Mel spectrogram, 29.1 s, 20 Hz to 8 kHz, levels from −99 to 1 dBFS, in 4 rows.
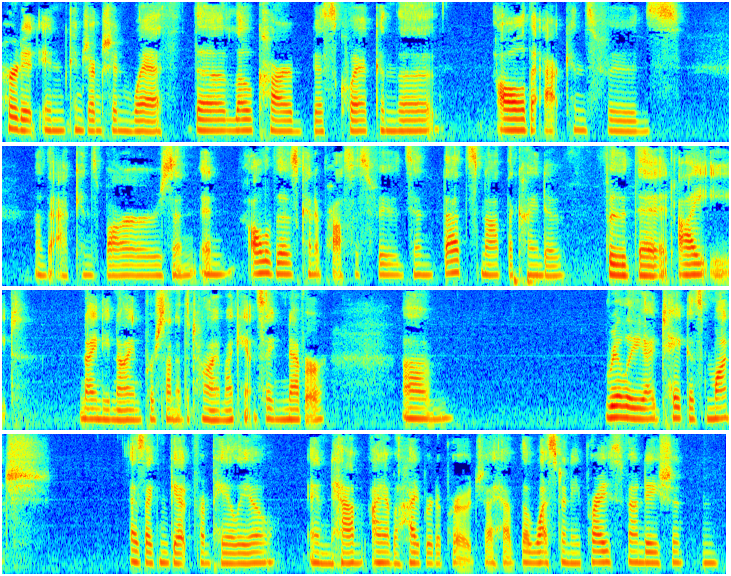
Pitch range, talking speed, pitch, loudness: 175-190 Hz, 155 wpm, 180 Hz, -17 LUFS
